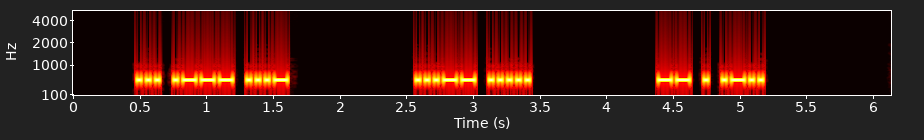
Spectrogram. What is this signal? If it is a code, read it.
Morse code, heard as a keyed tone, about 34 wpm, 550 Hz. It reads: SJV 35 MEL
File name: Ultimate Word List / 35WPM Ultimate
